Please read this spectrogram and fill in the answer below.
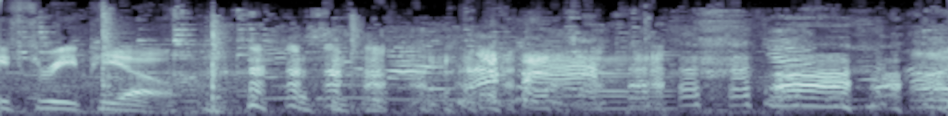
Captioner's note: laughing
